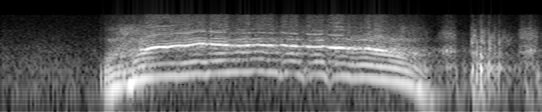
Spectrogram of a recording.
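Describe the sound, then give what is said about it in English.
A person's voice imitates a horse whinny, as done for the horses in the Buck Benny Rides Again westerns: one long, strained, nasal cry that rises and then slides down, followed by a few short breathy snorts. “So he would do the horses. So first do just the horse, the Winnie.”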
